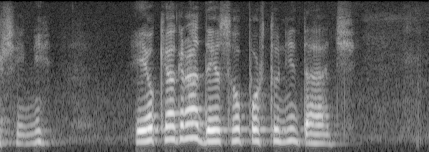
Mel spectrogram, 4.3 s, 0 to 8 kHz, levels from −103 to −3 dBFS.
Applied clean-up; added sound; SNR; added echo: none; none; none; none.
